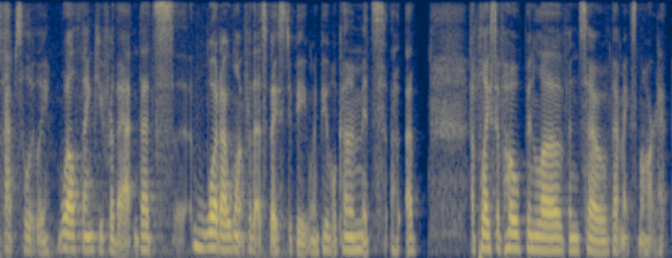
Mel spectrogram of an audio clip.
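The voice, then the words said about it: East Texas accent. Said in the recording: “I'm from East Texas, as you can probably tell by this accent.”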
